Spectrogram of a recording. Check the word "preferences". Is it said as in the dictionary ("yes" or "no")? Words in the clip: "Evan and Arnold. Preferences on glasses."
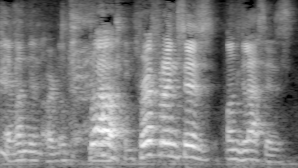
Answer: yes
